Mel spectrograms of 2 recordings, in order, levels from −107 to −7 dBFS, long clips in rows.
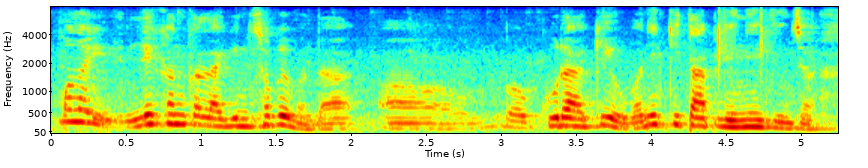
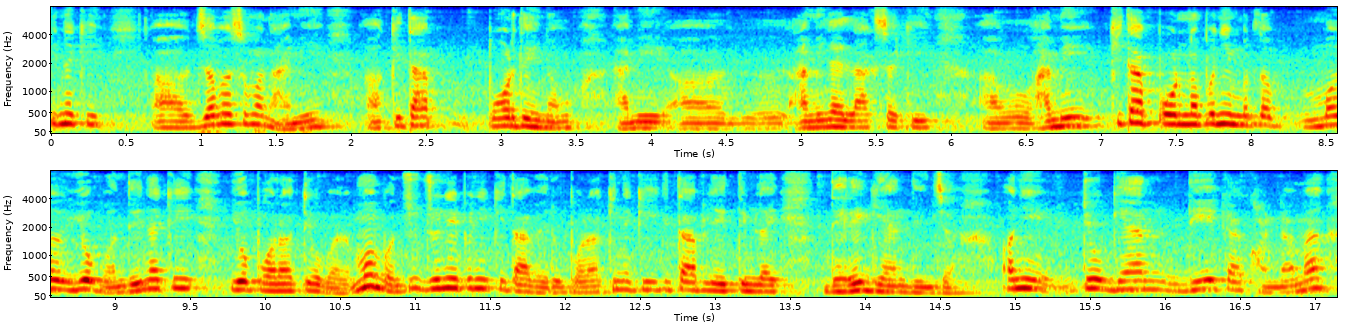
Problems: none marked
